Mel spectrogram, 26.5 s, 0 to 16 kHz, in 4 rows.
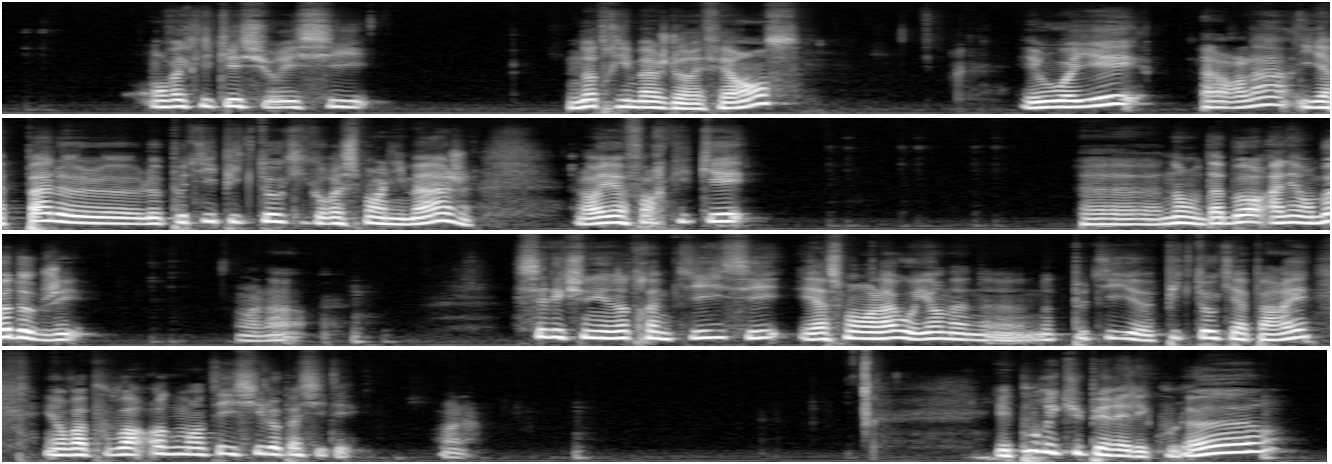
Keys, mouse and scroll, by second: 0.1 click, 9.6 click, 10.4 click, 10.9 click, 11.1 click, 11.5 click, 13.3 click, 14.2 click, 16.4 click, 19.4 click, 21.1 click, 24.2 click.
